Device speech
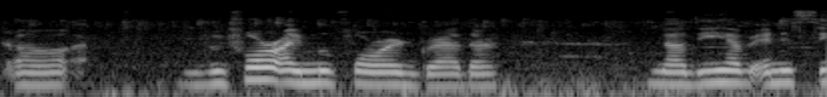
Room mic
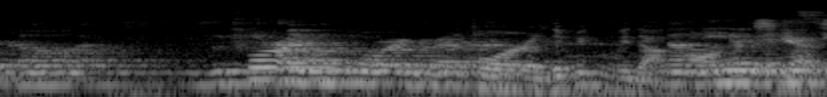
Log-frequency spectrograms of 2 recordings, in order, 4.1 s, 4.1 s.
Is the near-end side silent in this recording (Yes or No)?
No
